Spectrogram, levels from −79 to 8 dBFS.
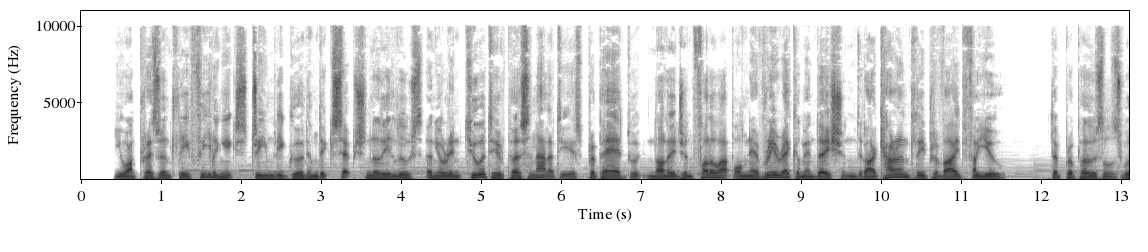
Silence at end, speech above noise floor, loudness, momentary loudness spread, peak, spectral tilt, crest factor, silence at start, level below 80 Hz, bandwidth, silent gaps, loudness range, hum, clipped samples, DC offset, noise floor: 0 s; 28 dB; -15 LUFS; 5 LU; 0 dBFS; -5.5 dB/octave; 14 dB; 0.4 s; -42 dBFS; 10.5 kHz; none; 2 LU; none; under 0.1%; under 0.1%; -42 dBFS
